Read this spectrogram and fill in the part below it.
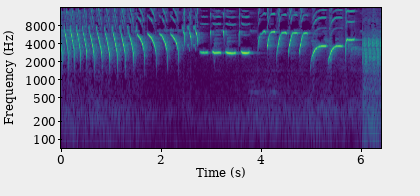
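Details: Canary singing as a lure for other canaries: a fast chain of falling chirps, then level whistled notes, then rising hooked notes, closing on a short burst of harsh noise.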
